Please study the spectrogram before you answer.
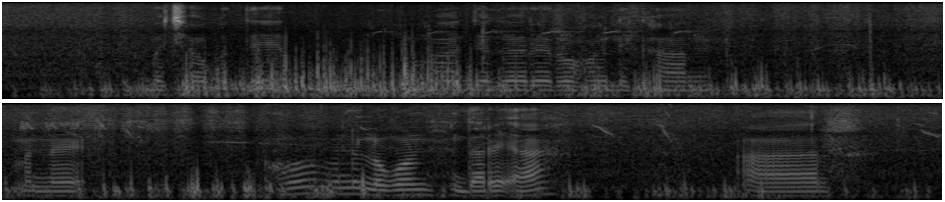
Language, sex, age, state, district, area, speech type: Santali, male, 18-30, Jharkhand, Seraikela Kharsawan, rural, spontaneous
